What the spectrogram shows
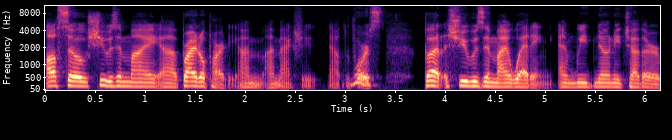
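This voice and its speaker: With vocal fry and a very deep, low pitch, a woman speaks at a fairly quick pace, her pitch varying in an ordinary way. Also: quiet background. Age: 50s. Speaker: podcast host and guest. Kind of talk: casual interview conversation.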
